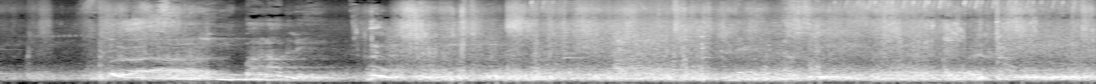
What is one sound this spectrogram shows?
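Video game combat effects clash and crackle.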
